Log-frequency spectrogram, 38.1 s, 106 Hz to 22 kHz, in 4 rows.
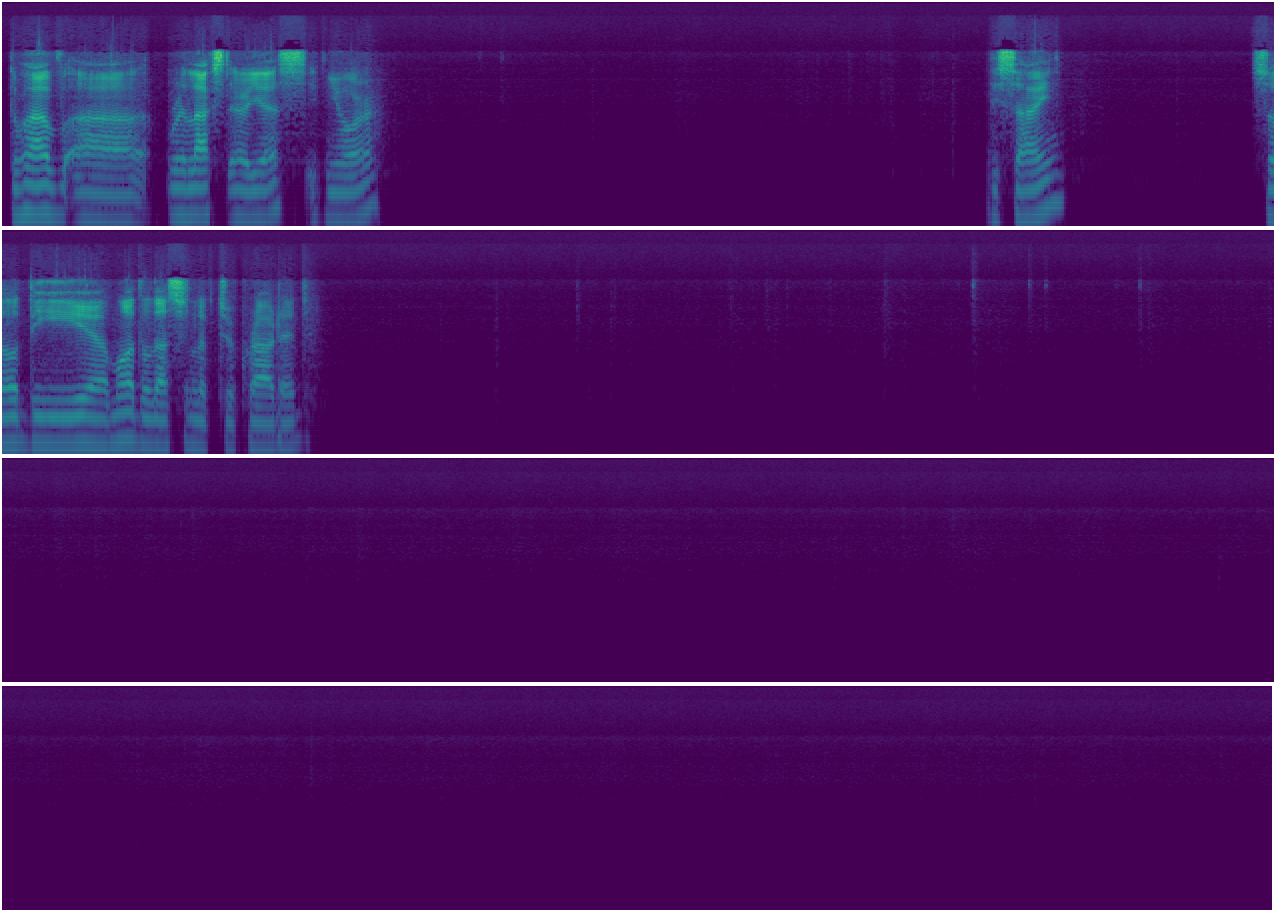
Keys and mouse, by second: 0.6 w, 1.6 2, 2.1 alt+a, 3.6 alt+shift+right click, 4.7 g, 6.9 ctrl+r, 8.5 Tab, 9.1 alt+h, 9.7 alt+a, 10.0 right click, 10.3 Tab, 11.3 middle click, 12.1 Tab, 12.4-13.8 middle drag, 14.2 shift+middle click, 14.8 Tab, 14.8 middle click, 15.2 shift+middle click, 15.7 alt+a, 16.2 3, 16.7 shift+right click, 17.2 shift+right click, 17.9 shift+right click, 18.4 q, 19.4 Tab, 20.0 shift+q, 35.0-37.7 middle drag.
